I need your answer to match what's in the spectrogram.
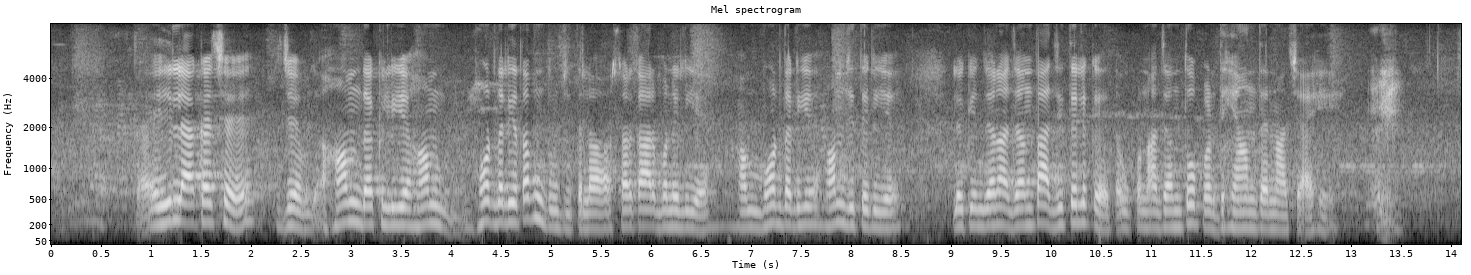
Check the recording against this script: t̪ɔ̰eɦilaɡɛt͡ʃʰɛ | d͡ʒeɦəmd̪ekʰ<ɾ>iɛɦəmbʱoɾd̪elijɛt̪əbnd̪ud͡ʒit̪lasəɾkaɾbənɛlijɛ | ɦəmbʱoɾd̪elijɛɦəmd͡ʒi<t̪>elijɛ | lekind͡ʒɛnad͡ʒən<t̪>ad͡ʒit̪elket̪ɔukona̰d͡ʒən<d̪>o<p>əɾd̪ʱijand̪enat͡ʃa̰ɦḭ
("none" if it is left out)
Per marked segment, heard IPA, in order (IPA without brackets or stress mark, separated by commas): l, t̪, t̪, t̪, p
